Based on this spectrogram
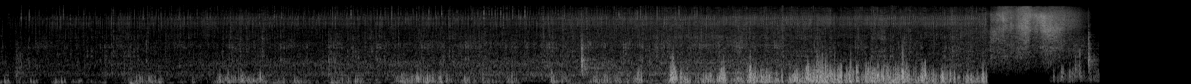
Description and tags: Brake Concrete Med Speed OS
Mountain Bike Braking on Concrete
